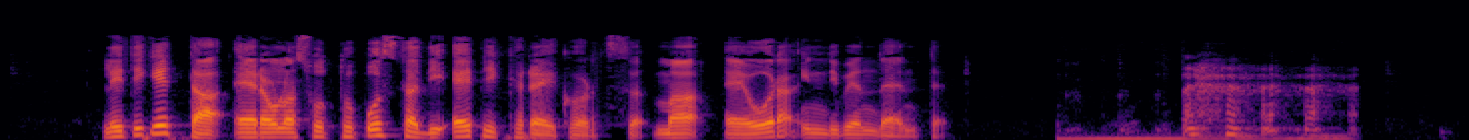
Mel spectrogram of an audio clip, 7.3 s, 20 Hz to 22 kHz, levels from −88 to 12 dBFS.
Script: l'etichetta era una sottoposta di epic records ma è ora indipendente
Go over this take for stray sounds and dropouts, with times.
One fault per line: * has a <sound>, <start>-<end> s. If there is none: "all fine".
* has a laugh, 5.3-6.8 s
